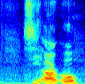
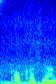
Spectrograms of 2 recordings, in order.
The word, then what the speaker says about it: Crocosmia: Could you spell it? Say Barbara Downey. The Crocosmia? C-R-O-C-O-S-M-I-A.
